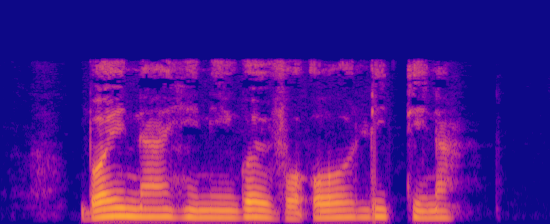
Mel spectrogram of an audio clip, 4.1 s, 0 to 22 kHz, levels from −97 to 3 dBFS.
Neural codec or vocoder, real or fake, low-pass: none; real; 7.2 kHz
